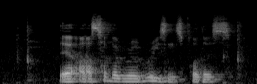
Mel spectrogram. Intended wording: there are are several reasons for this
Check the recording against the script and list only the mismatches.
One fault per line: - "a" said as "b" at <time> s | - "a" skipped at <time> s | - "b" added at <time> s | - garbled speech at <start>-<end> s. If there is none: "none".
none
